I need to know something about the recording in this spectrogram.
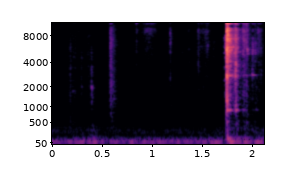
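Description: A gear puller is tightened on a raw water pump shaft with faint metallic clicks, then near the end comes a single sharp metallic crack with a short ring: the pump's drive gear breaking free of its tapered shaft.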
